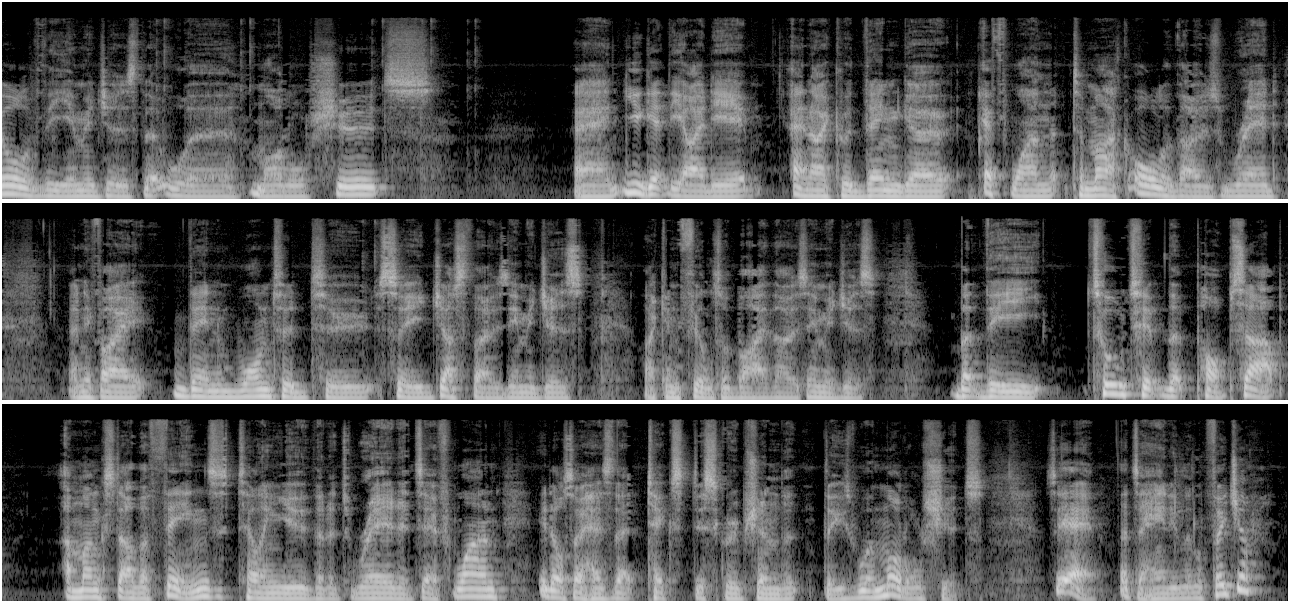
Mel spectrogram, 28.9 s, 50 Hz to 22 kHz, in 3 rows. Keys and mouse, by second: 1.2 ctrl+click, 1.8 ctrl+click, 2.8 ctrl+click, 3.2 ctrl+click, 3.5 ctrl+click, 7.3 F1, 12.4 click.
